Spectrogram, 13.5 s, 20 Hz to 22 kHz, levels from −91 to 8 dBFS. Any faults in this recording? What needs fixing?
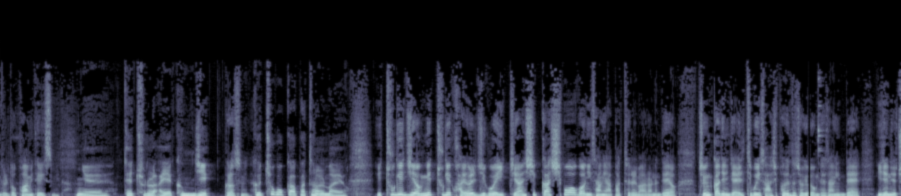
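From 12.12 to 12.16 s, a gap between stream segments: timestamps of adjacent segments leave a 33 ms hole filled with silence, which appears as a flat, hard-edged dropout in the waveform and a blank vertical stripe on the spectrogram. To prevent it, align segment timestamps so each segment begins exactly where the previous one ends.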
